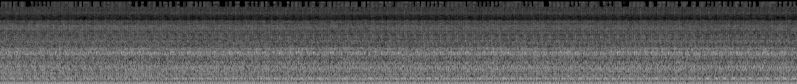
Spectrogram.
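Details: Stock unmodified bigport blue-top 4AGE in a Toyota AE86, about 195,000 km on the swapped clock, regularly maintained: uneven rough idle with a fast knock around three beats a second that never settles; owner cannot locate the cause.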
